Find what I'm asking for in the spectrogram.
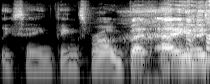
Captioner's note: both laughing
